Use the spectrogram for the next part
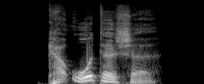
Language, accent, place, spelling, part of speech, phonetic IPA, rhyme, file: German, Germany, Berlin, chaotische, adjective, [kaˈʔoːtɪʃə], -oːtɪʃə, De-chaotische.ogg
- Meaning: inflection of chaotisch: 1. strong/mixed nominative/accusative feminine singular 2. strong nominative/accusative plural 3. weak nominative all-gender singular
